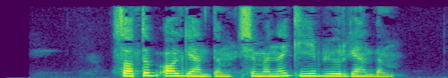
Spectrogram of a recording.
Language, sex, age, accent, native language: Uzbek, female, under 19, Andijon, Uzbek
